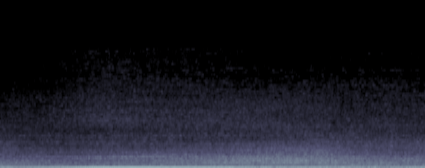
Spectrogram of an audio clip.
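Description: A car driving along the street, probably the red Mercedes-Benz convertible in view: a low engine hum with road noise that swells about a second in and then slowly eases off.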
